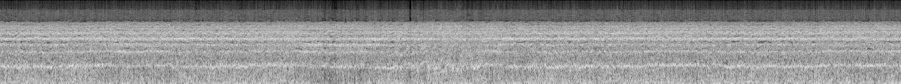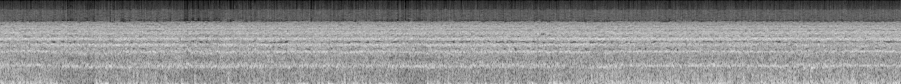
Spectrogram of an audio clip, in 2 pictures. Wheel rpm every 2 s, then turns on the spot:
220, 220, 210, 220, 230, 230, 230, 230, 230.
none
